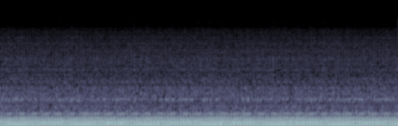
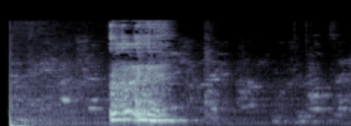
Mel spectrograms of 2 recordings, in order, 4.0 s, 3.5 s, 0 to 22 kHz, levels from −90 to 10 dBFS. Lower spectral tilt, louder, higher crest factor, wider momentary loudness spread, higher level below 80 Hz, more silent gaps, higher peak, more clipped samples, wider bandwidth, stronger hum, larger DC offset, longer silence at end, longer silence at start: first, -10 dB/octave vs -5.5 dB/octave; second, -24 LUFS vs -13 LUFS; second, 8 dB vs 18 dB; second, 0 LU vs 26 LU; first, -24 dBFS vs -44 dBFS; neither; second, -12 dBFS vs 0 dBFS; neither; second, 5.8 kHz vs 11.5 kHz; neither; neither; second, 0 s vs 0.3 s; about the same, 0 s vs 0.1 s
